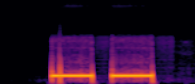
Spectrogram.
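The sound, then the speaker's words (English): An international phone ringing tone from a call to Sypha Sounds' phone in Abu Dhabi: two short, steady buzzing tone bursts in quick succession, each under half a second, at a fairly low pitch, with no one talking. “Does Sypha Sounds phone ring in Abu Dhabi?”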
